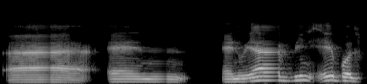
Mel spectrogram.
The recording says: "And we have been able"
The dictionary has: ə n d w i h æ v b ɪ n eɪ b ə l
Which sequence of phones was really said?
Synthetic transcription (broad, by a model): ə n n w i h æ v b ɪ n eɪ b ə l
